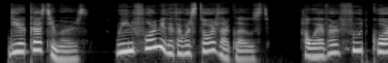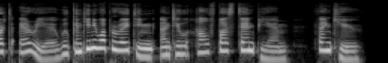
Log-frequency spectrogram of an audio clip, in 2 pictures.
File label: english corporate videos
